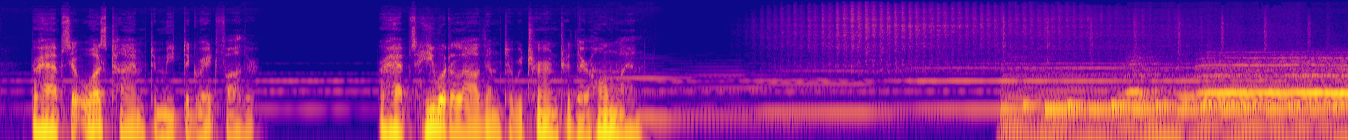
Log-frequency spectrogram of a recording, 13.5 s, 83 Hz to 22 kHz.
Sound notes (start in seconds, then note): 12.0 steam train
